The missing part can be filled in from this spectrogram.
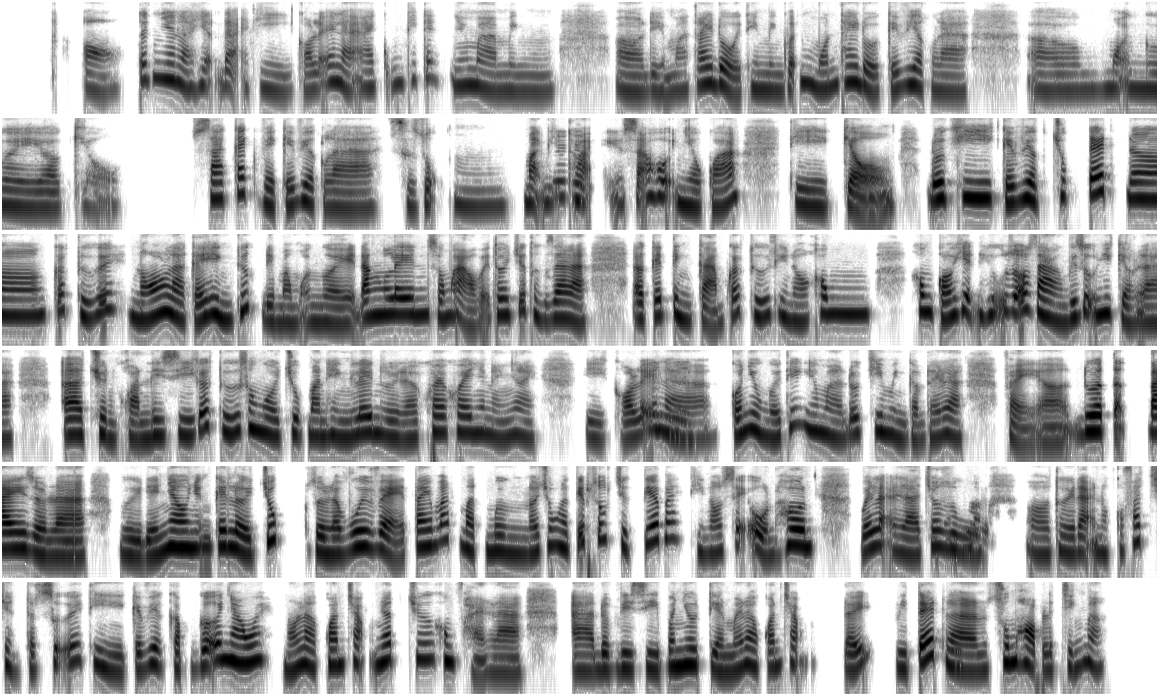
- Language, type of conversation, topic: Vietnamese, podcast, Bạn có thể kể về một kỷ niệm Tết gia đình đáng nhớ của bạn không?
- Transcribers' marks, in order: tapping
